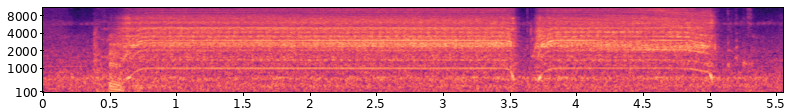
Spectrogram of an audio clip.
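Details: Drill runs, two steady high-pitched whirring runs a few seconds each, boring bone during live multi-ligament knee reconstruction (ACL, PCL, MCL) with suture anchors in a 29-year-old female after a road traffic accident; surgical power drill.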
